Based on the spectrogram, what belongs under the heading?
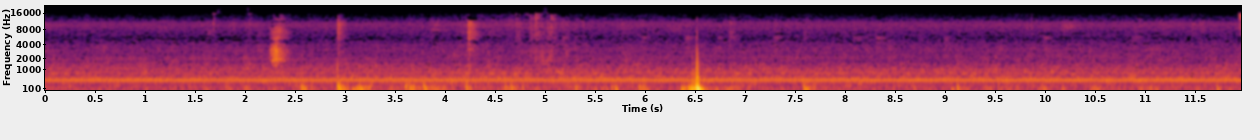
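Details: A steady fan-like hum fills a quiet room, broken only by a few soft knocks and thumps. No animal voice can be picked out.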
